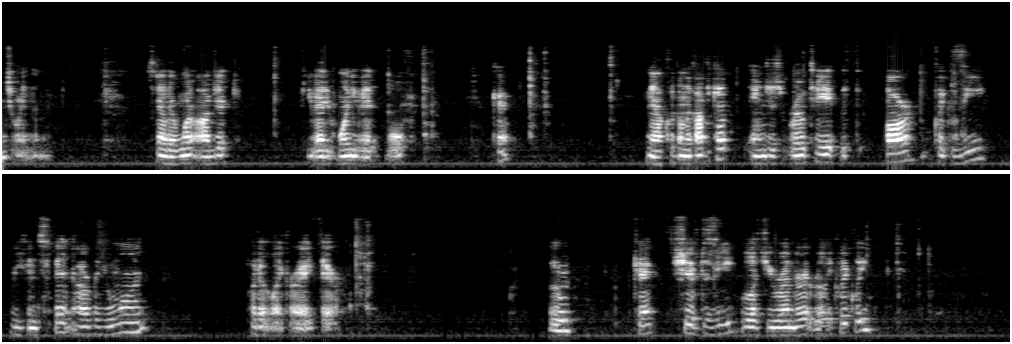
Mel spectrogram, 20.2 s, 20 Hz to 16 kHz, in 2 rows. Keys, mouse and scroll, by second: 1.8 Tab, 3.8 Tab, 4.2 KP_1, 5.3 KP_0, 7.9 r, 13.6 shift+z.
